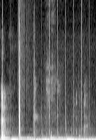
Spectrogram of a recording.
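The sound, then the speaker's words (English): Several sharp, irregular clicks of typing on a computer keyboard over a loud, steady low hum, with no one speaking. “Apparently me typing this out.”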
